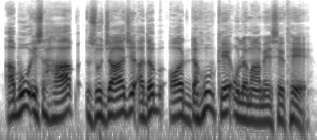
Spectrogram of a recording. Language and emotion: Urdu, neutral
